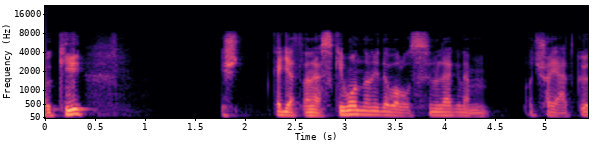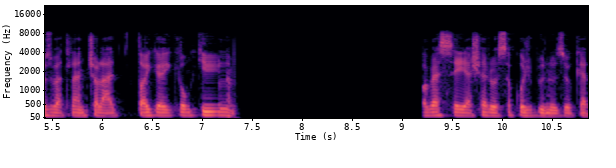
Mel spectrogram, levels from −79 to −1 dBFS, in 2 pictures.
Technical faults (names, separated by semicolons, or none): microphone overload; microphone volume stepped down; short concealed packet loss; burst of packet loss; long network dropout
